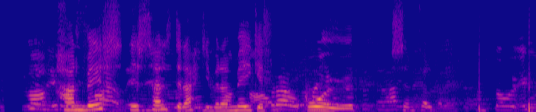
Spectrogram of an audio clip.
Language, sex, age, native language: Icelandic, female, 14, Icelandic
